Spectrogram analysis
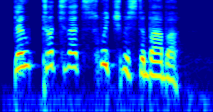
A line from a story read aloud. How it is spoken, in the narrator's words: barked Mrs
